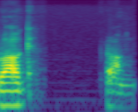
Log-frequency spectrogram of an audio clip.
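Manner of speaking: hushed, soft half-whisper. Leaning in close to give a name in character: half-whispering. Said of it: "I'm gonna whisper".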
